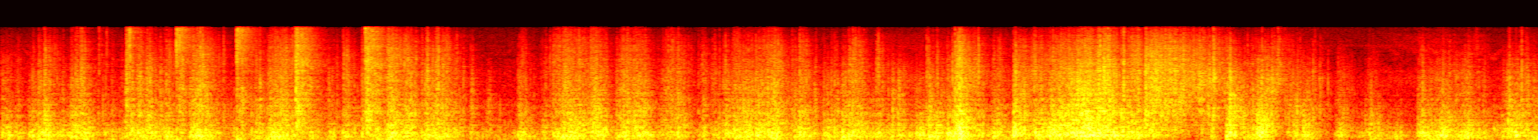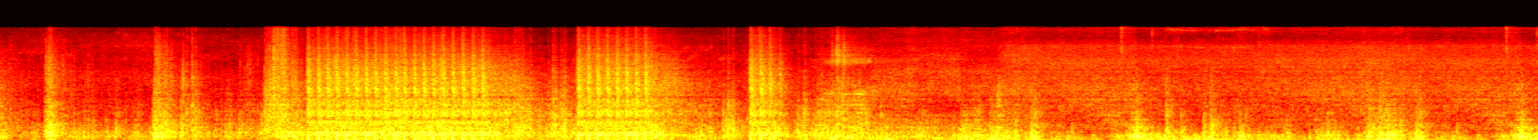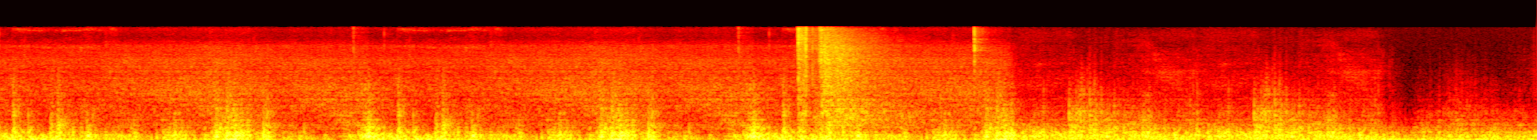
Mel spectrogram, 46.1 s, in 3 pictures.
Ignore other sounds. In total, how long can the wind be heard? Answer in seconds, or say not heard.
46 s.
